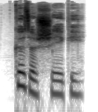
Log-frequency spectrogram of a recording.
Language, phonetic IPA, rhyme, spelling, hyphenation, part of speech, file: Hungarian, [ˈkøzøʃːeːɡi], -ɡi, közösségi, kö‧zös‧sé‧gi, adjective, Hu-közösségi.ogg
- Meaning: communal, community (attributive) (of or relating to the community)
